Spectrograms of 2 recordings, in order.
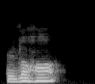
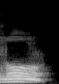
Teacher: Jahar dia. Enggak hamas. Hamas itu keluar udara.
